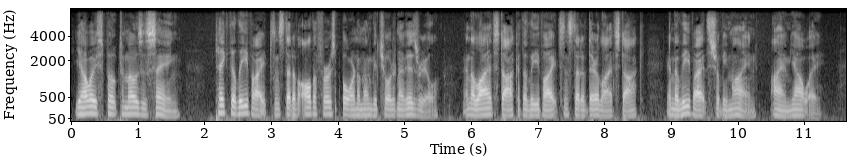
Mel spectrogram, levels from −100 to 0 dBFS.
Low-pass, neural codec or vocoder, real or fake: 7.2 kHz; none; real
